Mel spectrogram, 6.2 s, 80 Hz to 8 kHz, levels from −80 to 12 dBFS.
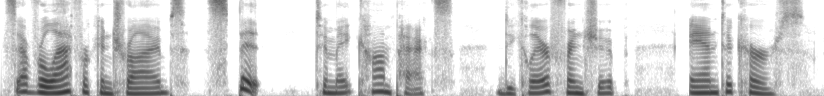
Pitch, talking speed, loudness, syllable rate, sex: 185 Hz, 115 wpm, -18 LUFS, 4.6 syllables/s, female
